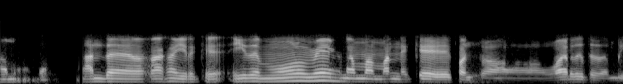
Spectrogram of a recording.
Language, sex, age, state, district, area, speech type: Tamil, male, 45-60, Tamil Nadu, Pudukkottai, rural, conversation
